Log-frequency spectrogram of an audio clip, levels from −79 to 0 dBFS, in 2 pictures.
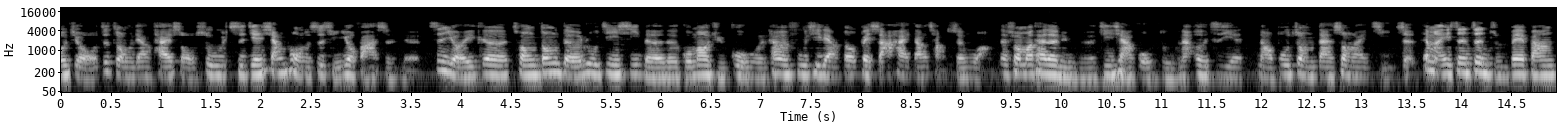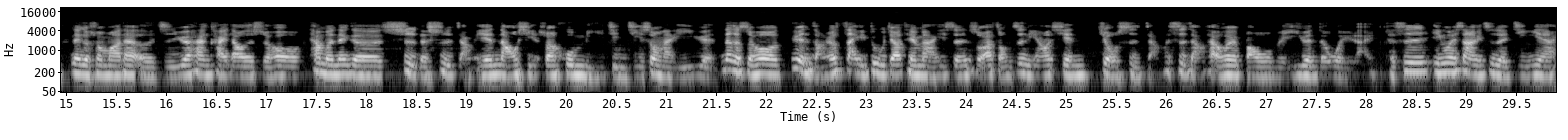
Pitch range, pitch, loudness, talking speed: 150-175 Hz, 165 Hz, -22 LUFS, 320 characters per minute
